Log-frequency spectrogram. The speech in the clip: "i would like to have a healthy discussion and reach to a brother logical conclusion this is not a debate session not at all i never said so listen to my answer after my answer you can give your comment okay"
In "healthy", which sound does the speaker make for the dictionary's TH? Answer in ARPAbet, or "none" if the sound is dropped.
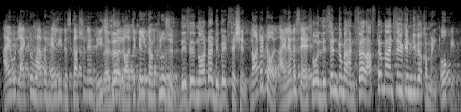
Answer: T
